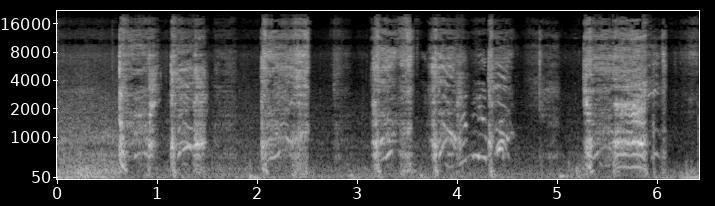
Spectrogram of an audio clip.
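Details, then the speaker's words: About six harsh, forceful deliberate coughs in quick succession by a man inside a car, put-on coughing as a prank on his wife rather than illness. "Why would you sit up there and cough like that all everywhere? Put your germs all up in there."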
